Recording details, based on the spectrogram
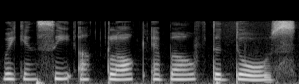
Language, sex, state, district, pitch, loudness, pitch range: English, female, Assam, Kamrup Metropolitan, 235 Hz, -16 LUFS, 230-245 Hz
